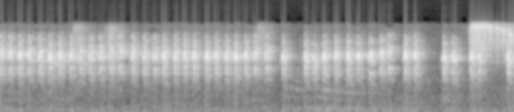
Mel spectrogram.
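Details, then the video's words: Geberan-style song of a sooty-headed bulbul: a rattling run of quick buzzy notes, a short pause near the end, then a clear high rising whistle. "Suara burung trukcuk geberan durasi full"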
